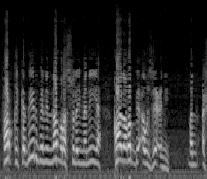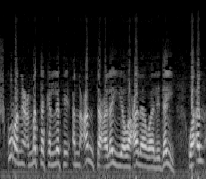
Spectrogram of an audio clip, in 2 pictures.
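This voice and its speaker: High husky Egyptian preacher. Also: male voice, a bit bright, rough recording. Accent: Egyptian Arabic. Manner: fervent, repeats phrases for emphasis. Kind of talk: sermon.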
